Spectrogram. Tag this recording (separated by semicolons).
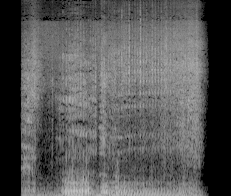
growl; scary; beast; creature; giant-monster; monster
